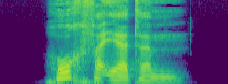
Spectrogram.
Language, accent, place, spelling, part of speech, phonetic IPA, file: German, Germany, Berlin, hochverehrtem, adjective, [ˈhoːxfɛɐ̯ˌʔeːɐ̯təm], De-hochverehrtem.ogg
- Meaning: strong dative masculine/neuter singular of hochverehrt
